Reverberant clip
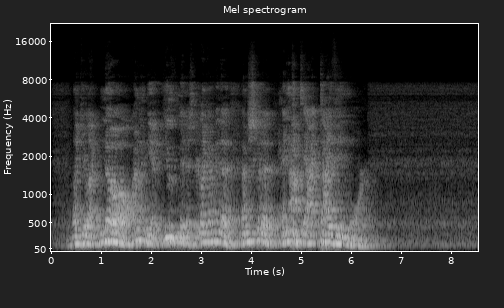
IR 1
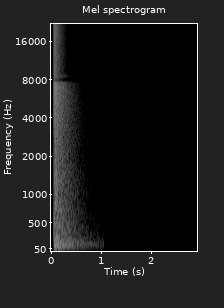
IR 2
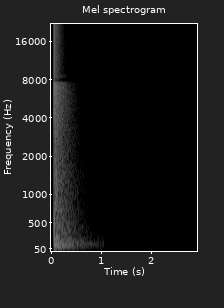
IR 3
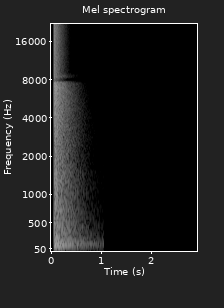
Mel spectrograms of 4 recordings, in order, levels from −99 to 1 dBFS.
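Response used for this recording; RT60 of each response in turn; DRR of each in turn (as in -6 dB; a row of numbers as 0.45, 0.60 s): 3; 1.1, 1.1, 1.1 s; -2.5, 6.0, -10.5 dB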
